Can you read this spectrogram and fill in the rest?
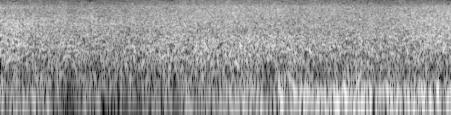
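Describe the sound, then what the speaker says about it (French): Cool mid-May wind blows outdoors at sea aboard a sailing boat off Le Marin, a loud, steady rushing buffet against the microphone with a wash like surf beneath it, no voices. "Avec le vent."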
